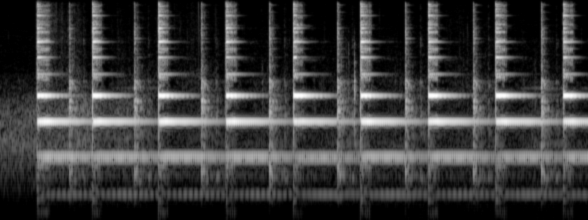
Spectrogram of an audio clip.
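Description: Old Siemens level-crossing bell starting up about half a second in: a rapid clanging of strikes, about two a second alternating loud and softer, with the bell's tone ringing on between them. It is the warning bell of the crossing being switched on.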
